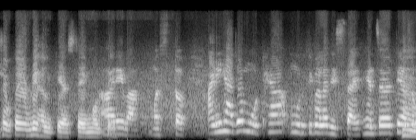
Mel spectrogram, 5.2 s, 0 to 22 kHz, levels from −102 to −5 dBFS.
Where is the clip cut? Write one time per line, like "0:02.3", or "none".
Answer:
none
